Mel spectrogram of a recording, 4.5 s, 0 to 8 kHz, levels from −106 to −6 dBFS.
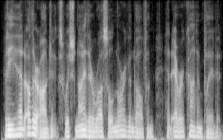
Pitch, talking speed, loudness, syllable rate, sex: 95 Hz, 175 wpm, -18 LUFS, 5.7 syllables/s, male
